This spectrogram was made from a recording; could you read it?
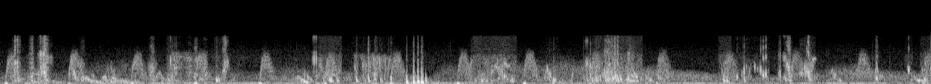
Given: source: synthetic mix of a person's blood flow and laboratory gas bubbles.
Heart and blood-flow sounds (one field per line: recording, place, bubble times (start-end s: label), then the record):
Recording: Doppler ultrasound of blood flow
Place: subclavian vein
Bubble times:
0.09-0.54 s: bubbles
0.79-0.87 s: bubbles
1.47-1.58 s: bubbles
1.66-2.08 s: bubbles
2.13-2.31 s: bubbles
3.12-3.43 s: bubbles
3.52-3.96 s: bubbles
4.69-5.17 s: bubbles
5.46-5.58 s: bubbles
5.83-6.42 s: bubbles
7.18-7.70 s: bubbles
7.77-7.94 s: bubbles
7.99-8.17 s: bubbles
8.71-8.82 s: bubbles
9.04-9.13 s: bubbles
9.20-9.32 s: bubbles
From the record:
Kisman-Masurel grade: 233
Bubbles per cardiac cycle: several, 3 to 8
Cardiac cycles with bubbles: 50 to 99%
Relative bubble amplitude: loud (0.450 to 0.775)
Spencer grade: 3 (all of the cardiac periods contain showers or single bubble signals, but not dominating or overriding the cardiac motion signals)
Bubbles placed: anywhere in the cardiac cycle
